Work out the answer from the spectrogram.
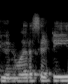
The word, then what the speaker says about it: university: Okay so please keep in mind that university, though the spelling of university is starting with vowel u, the sound that we pronounce okay for university is y.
